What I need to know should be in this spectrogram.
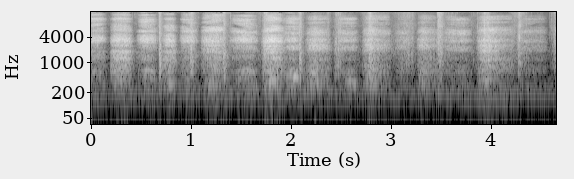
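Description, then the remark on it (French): Rapid, heavy panting, with quick breathy inhales and exhales repeating in a steady rhythm, like someone badly out of breath. No talking. “D'essoufflement.”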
